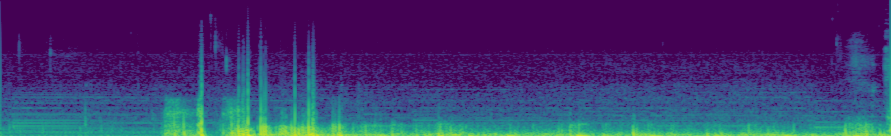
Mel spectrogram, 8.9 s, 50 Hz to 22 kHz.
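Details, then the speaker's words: Stomach growling (borborygmi): low, muffled gurgling and rumbling with a few sharp bubbly pops over faint background music, recorded on a 3Dio binaural mic; the speaker reports tummy issues and hunger. "Oh, what I should have said was I get hungry. I don't get a chance to eat very much. So you'll hear my tummy growl quite often."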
